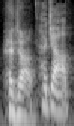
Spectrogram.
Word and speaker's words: hijab: because I think Americans tend to think of hijab. Is that how you say it? – Hajj. – No, the covering. – Hijab.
